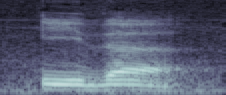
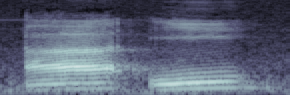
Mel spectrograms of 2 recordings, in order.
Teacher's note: Surah ini diawali dengan huruf hamzah, idza, ya, a, i, ya, tempat keluarnya adalah pangkal tenggorokan, huruf hamzah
